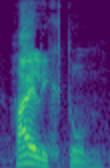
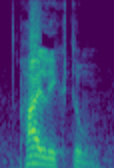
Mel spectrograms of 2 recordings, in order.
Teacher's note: So the accent is on that first syllable.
